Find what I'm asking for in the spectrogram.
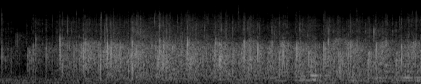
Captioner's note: audience clapping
